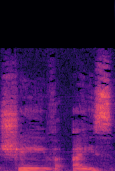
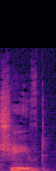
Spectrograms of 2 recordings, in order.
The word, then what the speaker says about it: shave ice: And yes, it's pronounced shave ice, not shaved.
